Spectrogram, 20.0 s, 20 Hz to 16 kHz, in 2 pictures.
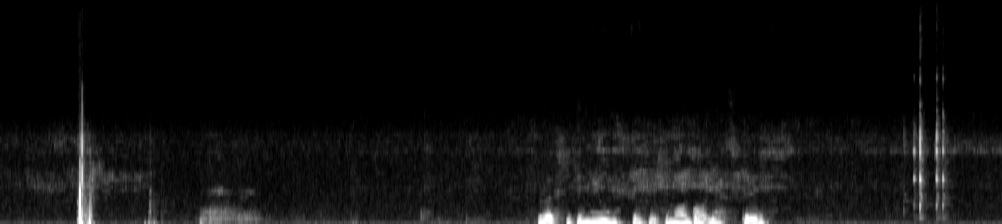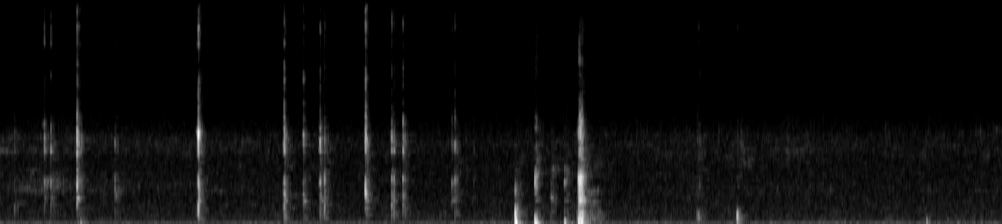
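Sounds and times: fidget spinner clicking: 0:08.9 - 0:12.2, 0:12.8 - 0:14.8.

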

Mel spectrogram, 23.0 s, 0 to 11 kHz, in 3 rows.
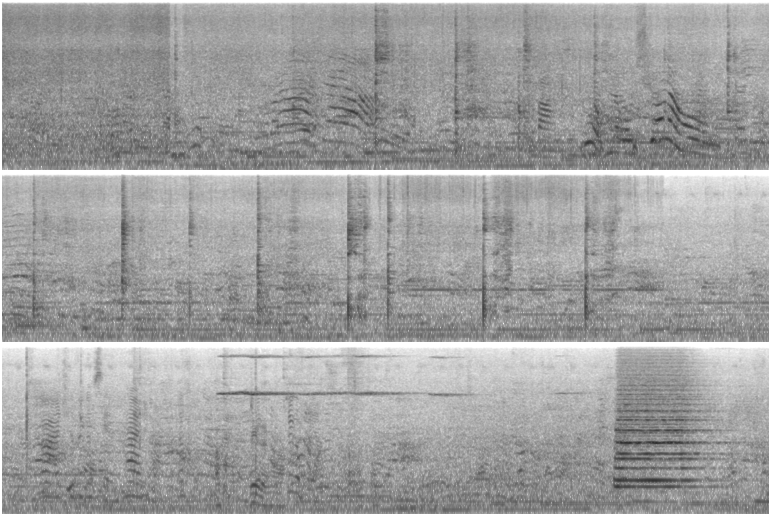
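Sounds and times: frying sizzle: 0:00.0 - 0:14.3
metal spatula scraping a wok: 0:00.2 - 0:14.3.

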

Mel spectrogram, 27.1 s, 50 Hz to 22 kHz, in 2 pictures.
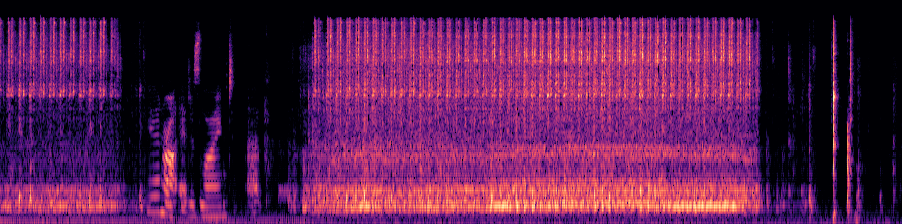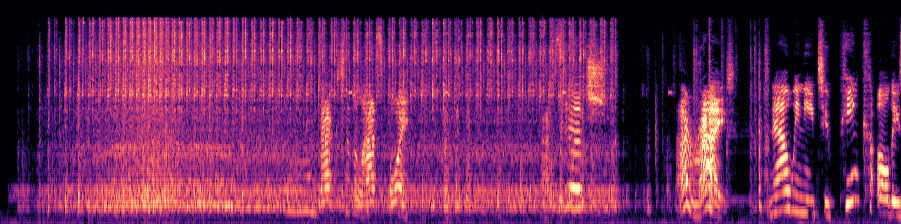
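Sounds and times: sewing machine stitching: 0:00.0 - 0:02.2, 0:04.2 - 0:12.2, 0:13.7 - 0:25.1.

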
